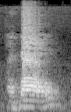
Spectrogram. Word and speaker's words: above: This is above. Okay, what is it? Above. So this is schwa sound, which is coming in the beginning.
